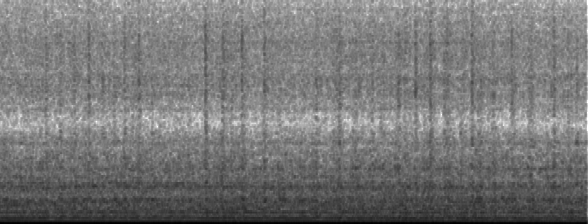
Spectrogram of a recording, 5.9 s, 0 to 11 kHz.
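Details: 1998 Sea-Doo GS 720 two-stroke personal watercraft at idle: steady low drone with a faint irregular light ticking on top; owner asking what the strange noise is, source unknown.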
